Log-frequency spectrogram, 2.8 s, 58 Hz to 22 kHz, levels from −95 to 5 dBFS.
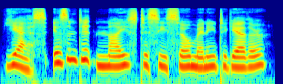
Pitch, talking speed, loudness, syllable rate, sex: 220 Hz, 190 wpm, -17 LUFS, 4.6 syllables/s, female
